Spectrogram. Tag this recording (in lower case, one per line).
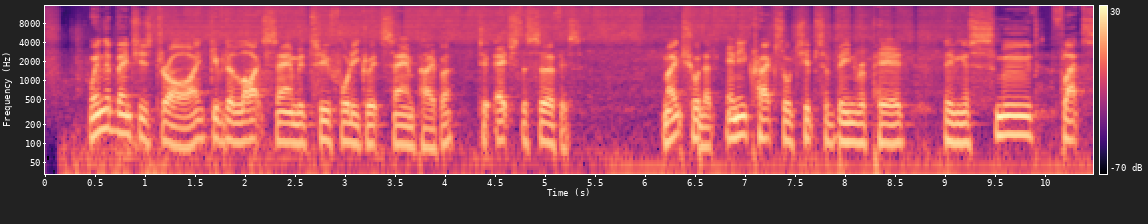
speech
